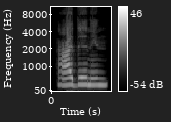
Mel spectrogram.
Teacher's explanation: کلمت عدن میں یہاں دال پہ جزم ہے کیونکہ دال بھی حروف القلقلہ میں سے ہے تو ہم یہ حرف کو ہلاتے ہوئے یہ کلمہ کو پڑھیں گے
